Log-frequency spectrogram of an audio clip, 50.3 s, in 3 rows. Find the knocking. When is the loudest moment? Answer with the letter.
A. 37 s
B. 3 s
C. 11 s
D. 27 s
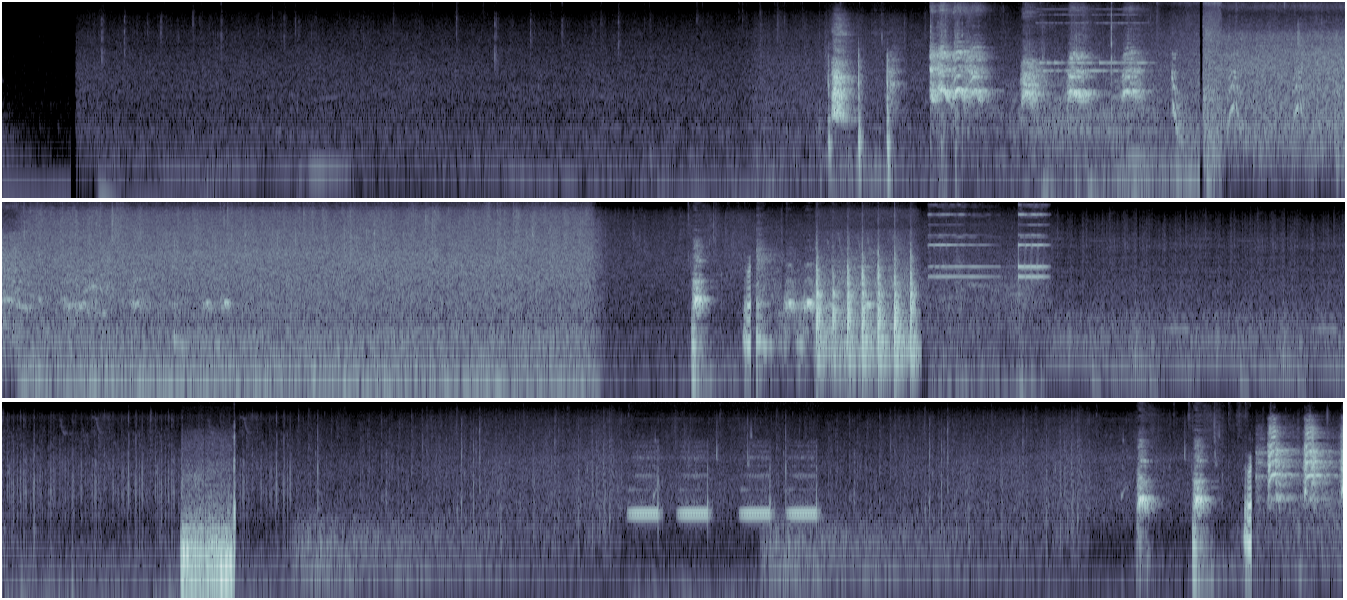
D.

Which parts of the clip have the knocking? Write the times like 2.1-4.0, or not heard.
10.3-11.2, 26.9-28.3, 35.8-36.5.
